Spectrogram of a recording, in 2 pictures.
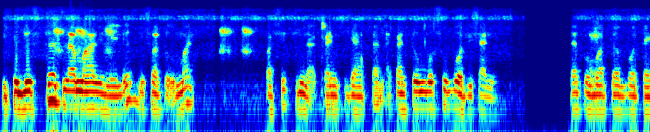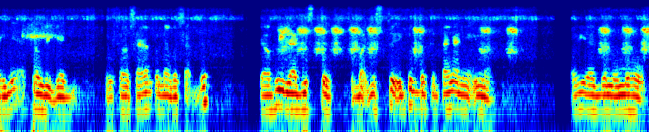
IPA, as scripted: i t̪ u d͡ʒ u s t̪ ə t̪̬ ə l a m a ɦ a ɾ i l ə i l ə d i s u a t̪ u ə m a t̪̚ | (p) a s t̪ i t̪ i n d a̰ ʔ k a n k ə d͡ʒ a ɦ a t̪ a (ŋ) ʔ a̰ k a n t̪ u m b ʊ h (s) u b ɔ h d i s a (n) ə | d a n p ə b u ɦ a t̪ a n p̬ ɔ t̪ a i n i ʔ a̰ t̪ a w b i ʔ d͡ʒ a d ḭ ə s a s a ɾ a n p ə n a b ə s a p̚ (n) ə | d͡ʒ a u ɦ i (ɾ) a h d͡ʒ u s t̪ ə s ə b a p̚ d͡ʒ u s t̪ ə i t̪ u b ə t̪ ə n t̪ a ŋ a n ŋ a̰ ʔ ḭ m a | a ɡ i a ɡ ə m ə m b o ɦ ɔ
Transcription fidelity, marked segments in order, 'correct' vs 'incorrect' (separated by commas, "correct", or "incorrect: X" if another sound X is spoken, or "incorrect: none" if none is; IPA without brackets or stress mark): correct, incorrect: n, correct, correct, incorrect: d, incorrect: l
